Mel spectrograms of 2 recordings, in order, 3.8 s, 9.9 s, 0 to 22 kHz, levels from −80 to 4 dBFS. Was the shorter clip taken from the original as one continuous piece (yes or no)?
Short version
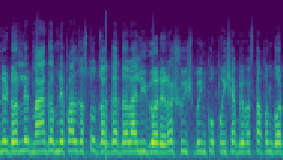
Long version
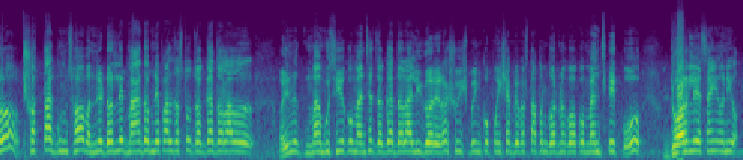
no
